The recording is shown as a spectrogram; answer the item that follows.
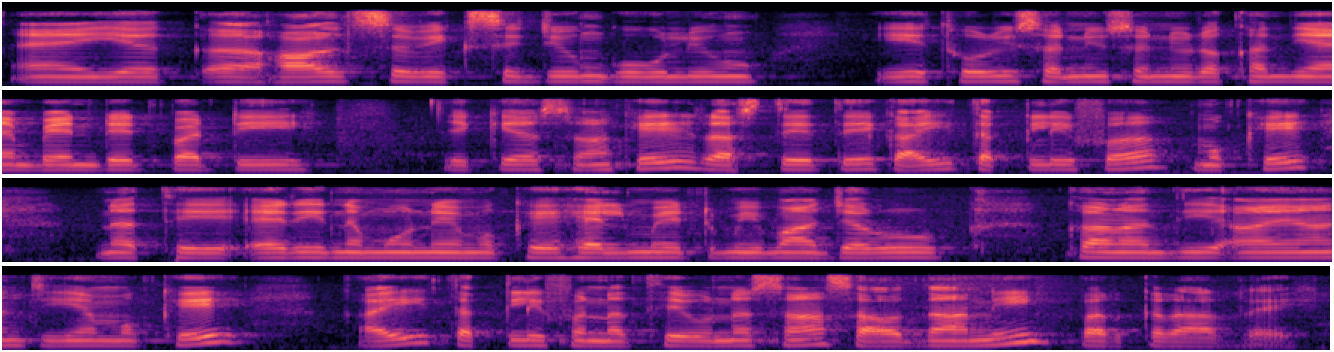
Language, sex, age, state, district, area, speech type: Sindhi, female, 45-60, Maharashtra, Thane, urban, spontaneous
